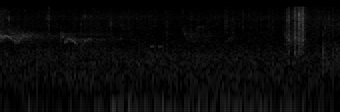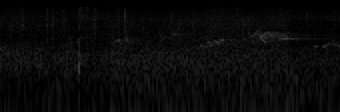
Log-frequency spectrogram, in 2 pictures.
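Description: Near silence, with faint, scattered short bird chirps and a single sharp click about two seconds in.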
